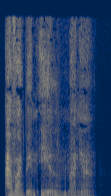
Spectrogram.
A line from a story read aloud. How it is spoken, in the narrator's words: he asked very feebly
